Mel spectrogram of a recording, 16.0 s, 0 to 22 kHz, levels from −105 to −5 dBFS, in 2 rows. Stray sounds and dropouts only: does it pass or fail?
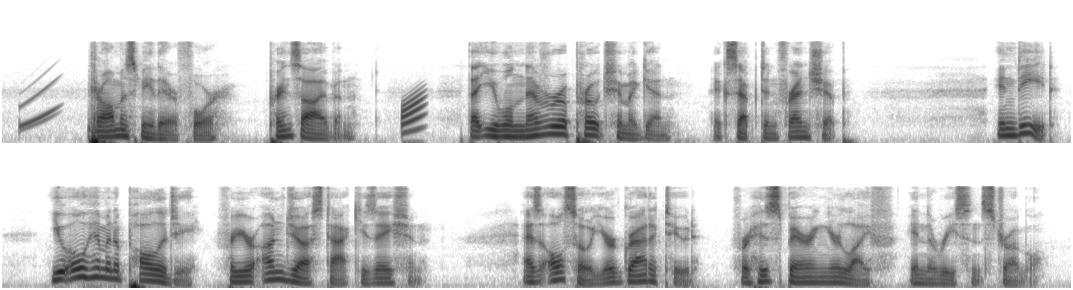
fail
